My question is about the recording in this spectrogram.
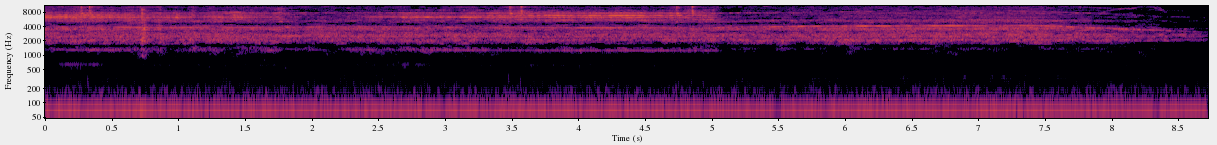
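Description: Low, steady hiss with a faint high whine: the noise floor of a desktop recording microphone, with a few faint mouse clicks during CAD trimming.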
